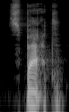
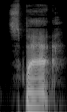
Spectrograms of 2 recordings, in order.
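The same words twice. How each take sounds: First: The final T is clearly released. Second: The final T is cut off, glottalized. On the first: "instead of" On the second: "We cut the T's off the end of words"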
